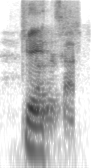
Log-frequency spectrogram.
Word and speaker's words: Gaetz: I don't know how to pronounce his last name. Gaetz.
